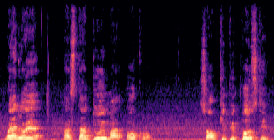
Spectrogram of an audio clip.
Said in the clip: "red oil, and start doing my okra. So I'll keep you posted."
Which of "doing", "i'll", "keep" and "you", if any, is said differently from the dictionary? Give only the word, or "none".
i'll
